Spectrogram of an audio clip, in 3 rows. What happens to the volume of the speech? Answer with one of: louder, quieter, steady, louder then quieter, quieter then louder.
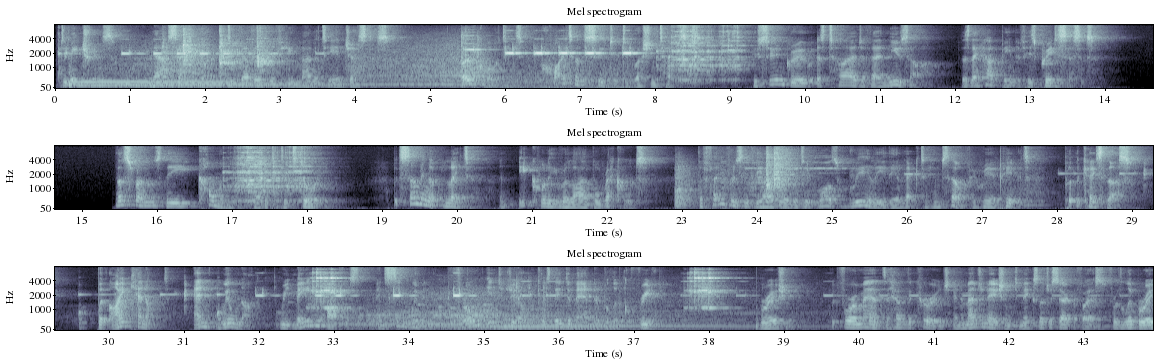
steady.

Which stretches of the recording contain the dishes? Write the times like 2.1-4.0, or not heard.
1.4-3.0, 8.0-9.2, 16.9-18.0, 22.9-24.6, 32.6-33.1, 37.6-38.1.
